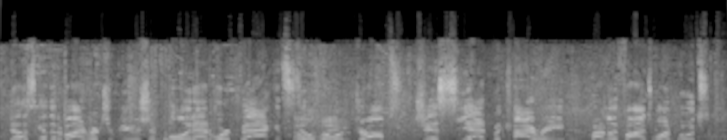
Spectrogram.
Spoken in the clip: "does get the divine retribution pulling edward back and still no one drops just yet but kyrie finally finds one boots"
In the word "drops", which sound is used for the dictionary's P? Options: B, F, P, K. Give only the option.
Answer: P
